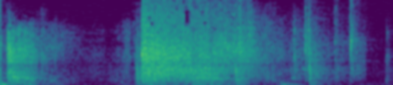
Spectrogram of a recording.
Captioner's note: crash; whack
